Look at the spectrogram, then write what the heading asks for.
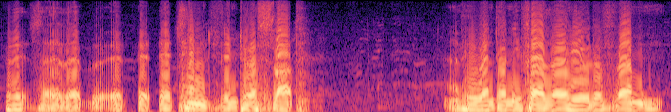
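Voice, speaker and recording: A man giving conversational live sports commentary as an expert analyst, explaining haltingly with repeated words. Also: deep voice, steady tone, vocal fry, warm tone, no room sound, low-quality recording.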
